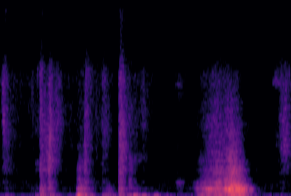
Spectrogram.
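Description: A cupboard and glass jars being handled: a few light knocks and clunks, then a longer, louder clatter about three seconds in.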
